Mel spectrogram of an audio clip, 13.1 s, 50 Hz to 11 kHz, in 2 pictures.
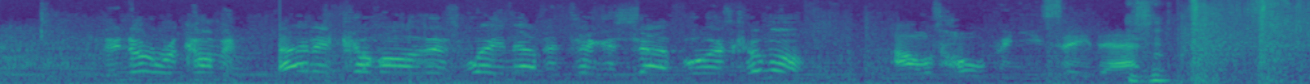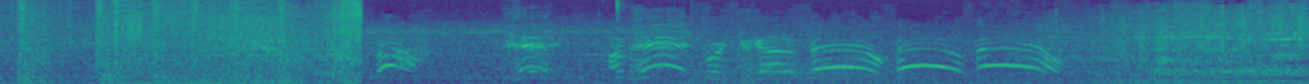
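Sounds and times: gunfire: 5.9 - 8.4.

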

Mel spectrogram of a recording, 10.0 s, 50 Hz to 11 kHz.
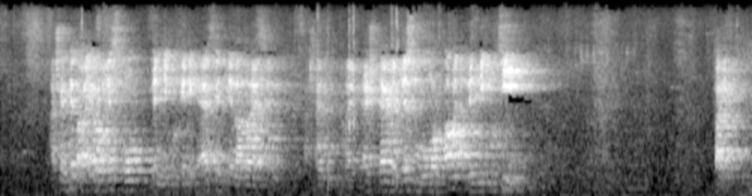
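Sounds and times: man speaking loudly: 0.7 - 7.2, 9.5 - 10.0.

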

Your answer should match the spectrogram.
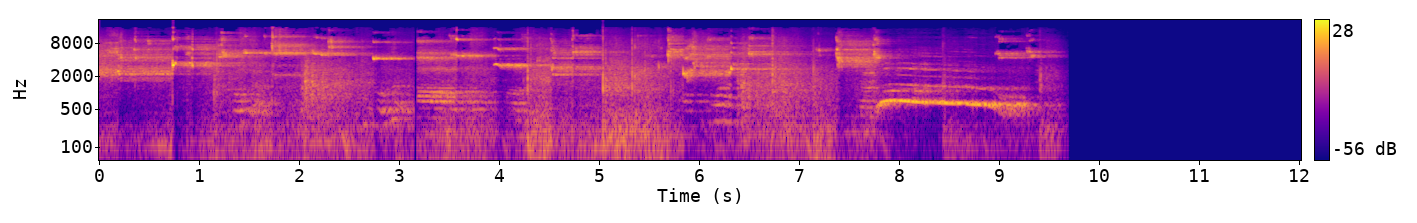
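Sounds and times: basketball bouncing on gym floor: 0.8 - 2.5, 4.0 - 7.5, 8.4 - 9.7.

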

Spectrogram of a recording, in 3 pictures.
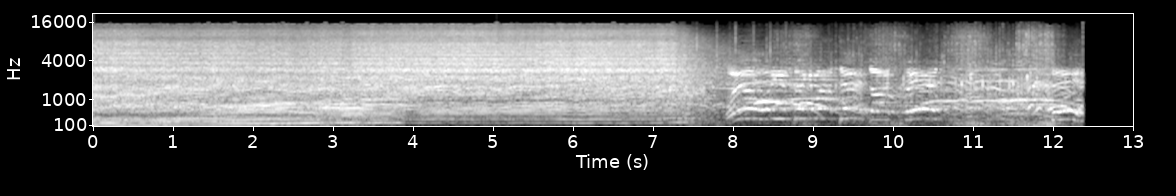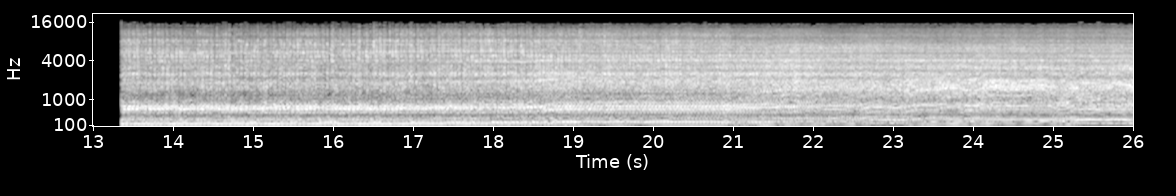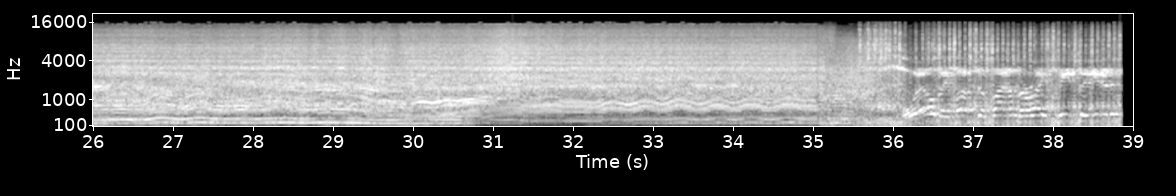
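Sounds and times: truck engine running hard: 0.0 - 10.1, 13.4 - 38.9.

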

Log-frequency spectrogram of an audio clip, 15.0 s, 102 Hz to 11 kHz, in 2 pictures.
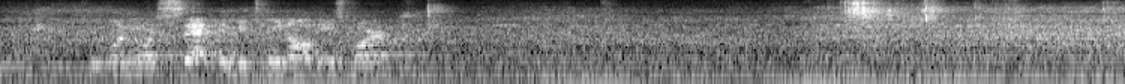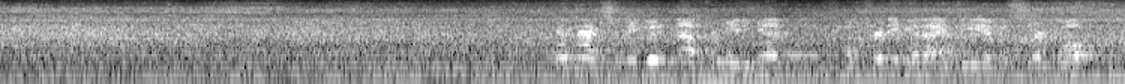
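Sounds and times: low mechanical engine rumble: 0.0 - 15.0.

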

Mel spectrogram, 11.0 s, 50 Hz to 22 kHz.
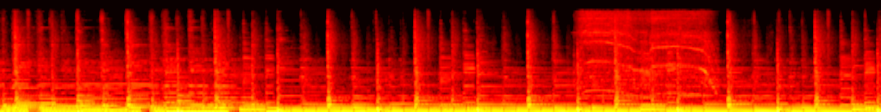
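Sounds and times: cordless drill into wood: 7.2 - 9.0.

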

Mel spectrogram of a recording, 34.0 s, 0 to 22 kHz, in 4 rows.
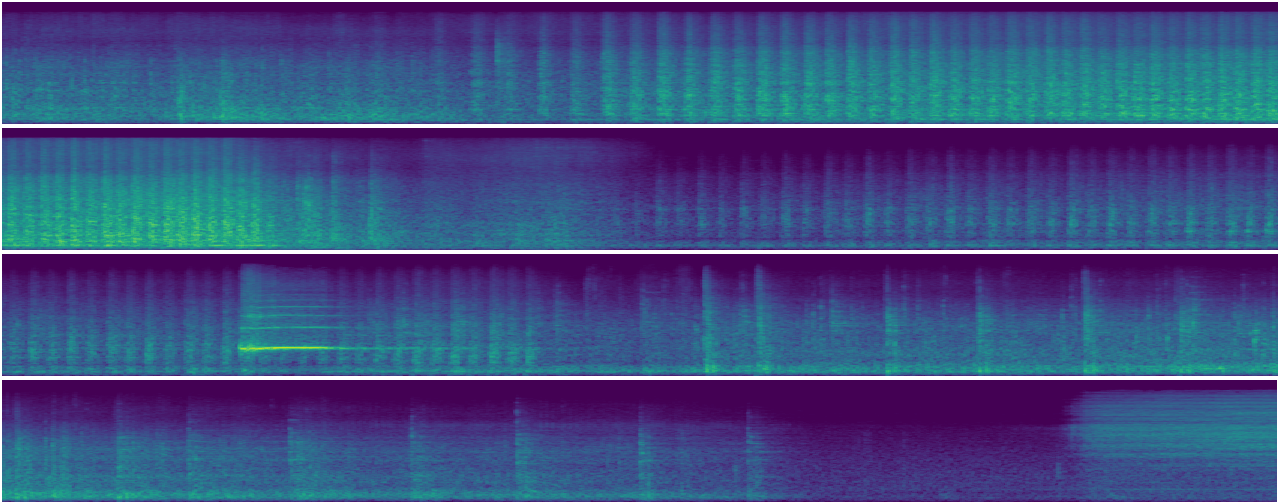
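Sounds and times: steam locomotive exhaust beats: 2.3 - 11.8, 12.6 - 30.6
steam whistle blast: 18.6 - 19.8.

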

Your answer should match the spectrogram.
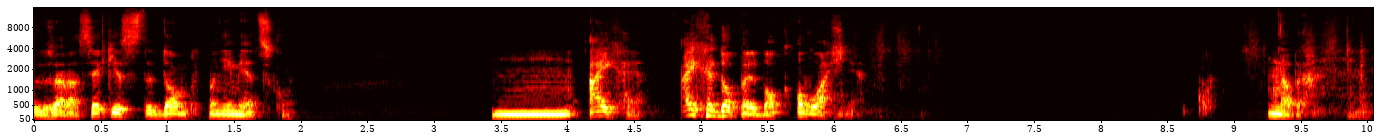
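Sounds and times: man humming a drawn-out vowel: 3.4 - 4.2.

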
